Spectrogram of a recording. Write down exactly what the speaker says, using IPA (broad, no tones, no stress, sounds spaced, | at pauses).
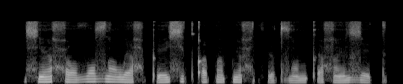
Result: ɕ ɛ̃ ħ ø ðˤ ø zˤ ẽ w ɛ ħ pʼ e ɕ e t qʼ i p ã p ĩ ħ t͡sʼ ø t zˤ œ̃ n pʼ ɛ ħ ɛ̃ ɮ e t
